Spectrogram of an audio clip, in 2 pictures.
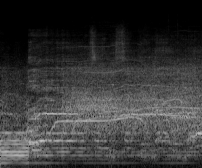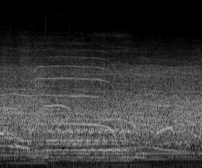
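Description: Arena crowd screaming over a held chord from the band's sound system that starts suddenly and changes about five seconds in: the opening music of the concert.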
